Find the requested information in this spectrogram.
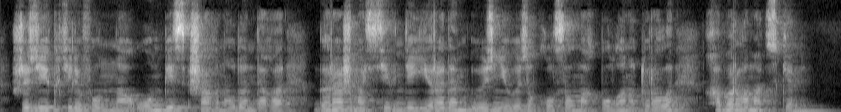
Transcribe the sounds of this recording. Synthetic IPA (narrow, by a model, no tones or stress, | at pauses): ʒ̥ʏze̞kʲɪ̥t̪ʲʰe̞lʲe̞fo̞nənɑwʔo̞nbe̞sʃɑʁənɑwd̪ɑnd̪ɑʁəɡaɾaʒmɑsʲːivɪnd̪e̞je̞ɾɑd̪ɑmwɵzɪne̞wɵzɪqʰolˠsɑlˠmɑq̚bo̞lˠʁɑnət̪ʰuɾɑlˠə | χɑbɑɾlˠɑmɑt̪ʰʏ̥skʲe̞n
